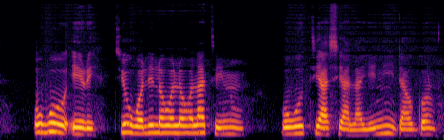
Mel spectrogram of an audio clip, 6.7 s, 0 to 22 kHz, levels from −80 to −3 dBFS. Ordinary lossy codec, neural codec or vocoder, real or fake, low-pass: none; vocoder, 48 kHz, 128 mel bands, Vocos; fake; 19.8 kHz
